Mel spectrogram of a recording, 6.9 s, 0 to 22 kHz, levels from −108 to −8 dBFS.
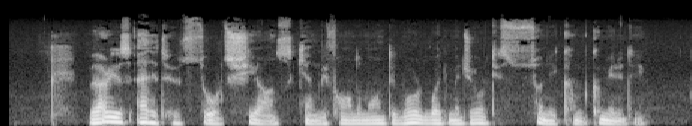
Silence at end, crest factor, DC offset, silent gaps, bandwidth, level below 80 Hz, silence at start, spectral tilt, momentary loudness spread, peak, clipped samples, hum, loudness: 0.45 s; 18 dB; under 0.1%; none; 12.5 kHz; -50 dBFS; 0.5 s; -5 dB/octave; 11 LU; -2 dBFS; under 0.1%; none; -21 LUFS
